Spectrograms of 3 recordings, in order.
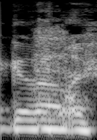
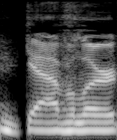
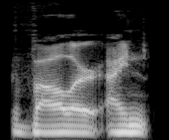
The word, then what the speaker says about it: Gavala: I hear your last name rhymes with squalor. Yeah, Gavala. Yeah, there we go. Yeah, I was Chris has to remind me just inside baseball. I always say Gavler at first, and then it's like, no, it's Gavaller.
